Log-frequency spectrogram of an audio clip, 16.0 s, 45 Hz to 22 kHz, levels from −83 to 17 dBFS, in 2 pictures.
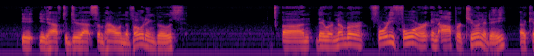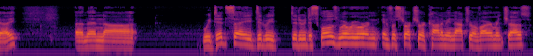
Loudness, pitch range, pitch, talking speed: -27 LUFS, 115-160 Hz, 135 Hz, 145 wpm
